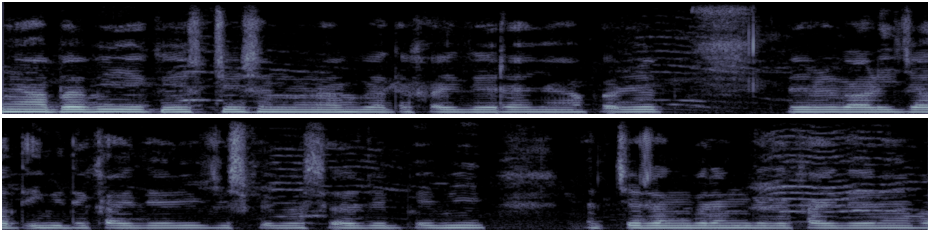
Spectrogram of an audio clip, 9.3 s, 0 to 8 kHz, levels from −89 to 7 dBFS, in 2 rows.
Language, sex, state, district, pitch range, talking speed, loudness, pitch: Hindi, male, Chhattisgarh, Korba, 165-170 Hz, 200 wpm, -29 LUFS, 165 Hz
